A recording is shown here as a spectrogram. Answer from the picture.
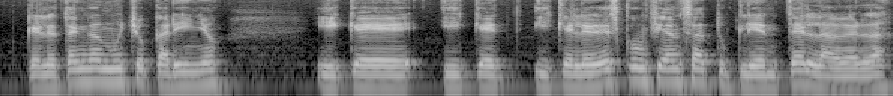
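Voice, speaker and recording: The man's dark, mellow voice keeps fairly even intonation and very even loudness. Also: medium pitch for a man, fairly slow pace. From Torreón, Mexico (Comarca Lagunera); Mexico. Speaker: restaurant owner; guest. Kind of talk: interview. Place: studio. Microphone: studio mic.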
